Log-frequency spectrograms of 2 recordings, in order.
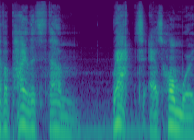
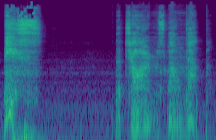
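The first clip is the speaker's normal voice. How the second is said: whispered hush; whispered warning; slower than usual. Acted. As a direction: hush the sisters, unvoiced. Witch hushes the coven.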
